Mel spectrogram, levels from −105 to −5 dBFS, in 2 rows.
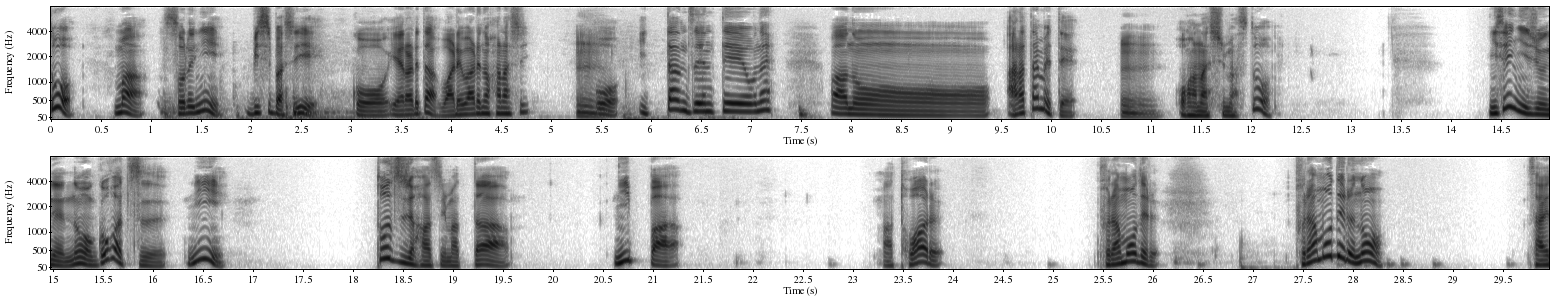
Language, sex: Japanese, male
